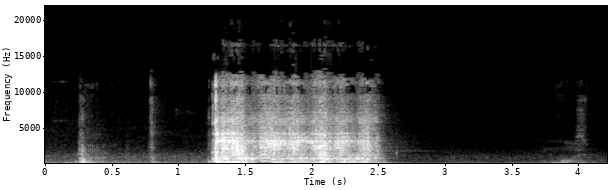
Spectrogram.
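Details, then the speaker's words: 1969 Chevrolet Caprice 427 four-speed sitting since 1988, first start attempt: about a second of pulsing starter cranking that never catches; engine not seized but no spark, traced to bad distributor rotor. "it's moving but it's not uh not making any Spark"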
